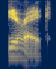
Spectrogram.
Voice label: "earache", American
